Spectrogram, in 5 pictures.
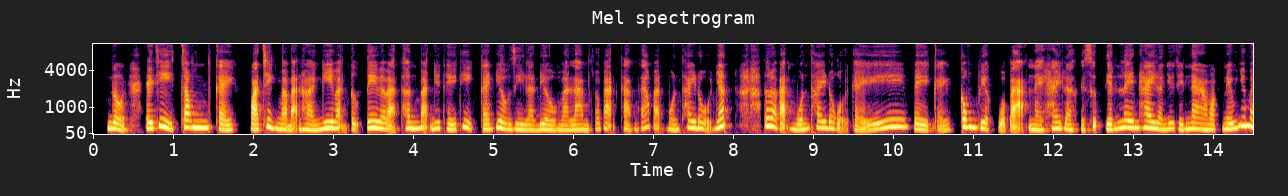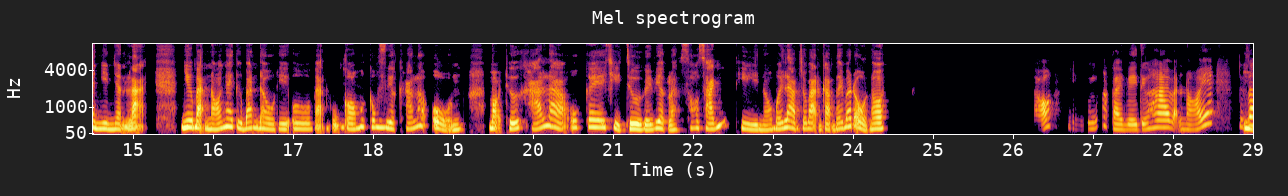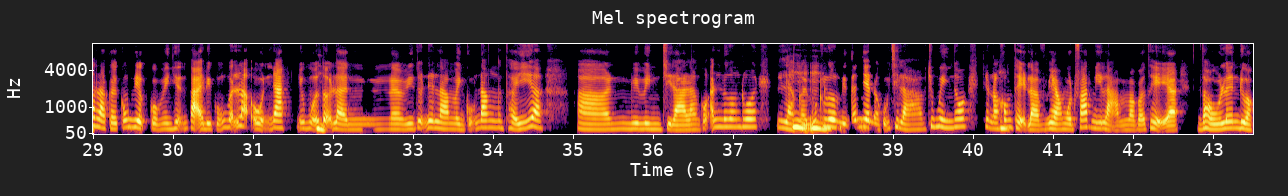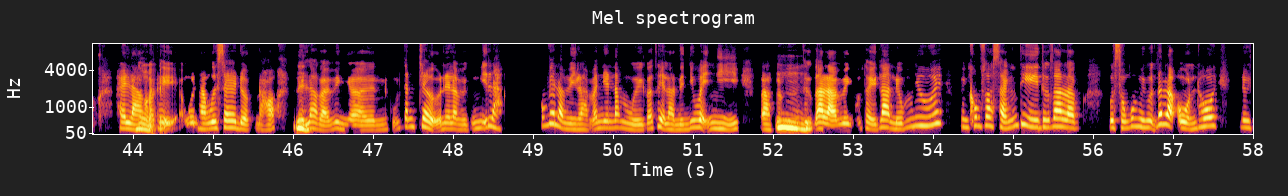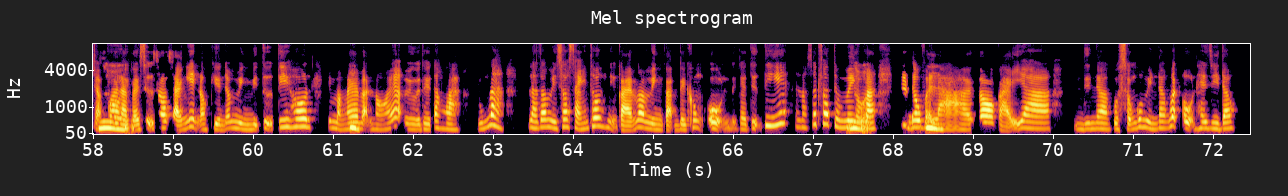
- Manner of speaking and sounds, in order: tapping; other background noise; background speech
- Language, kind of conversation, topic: Vietnamese, advice, Làm sao để đối phó với ganh đua và áp lực xã hội?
